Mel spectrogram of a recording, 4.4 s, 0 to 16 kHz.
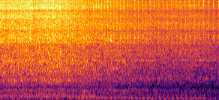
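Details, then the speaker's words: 1964 Buick LeSabre Wildcat V8 on its first start after 28 years on blocks, using ether, old spark plugs and no coolant: a deep, even burble with a steady beat and no knocks or rattles. "It fire up, it sounds very nice. I don't think there's a lot wrong with it, Ron."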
